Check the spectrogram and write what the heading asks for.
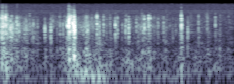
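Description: Plastic pouch crinkling and crackling in the hands as it is pulled at to open it, in irregular sharp crackles with a few louder ones.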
